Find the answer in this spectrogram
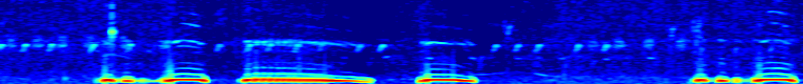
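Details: Spotted dove song from Phrae, Thailand, described as a small, fierce voice. Stuttered short coos lead into a long descending coo and a rounded note, with a pause before the next stuttered pair. Faint high insect-like ticking behind.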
